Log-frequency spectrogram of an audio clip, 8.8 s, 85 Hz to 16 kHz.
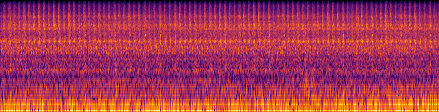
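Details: V8 after compression test, spark plugs and plug wires refitted and coil/distributor ignition reconnected; loud steady run with uneven low throb and no clean rhythm; backfiring/rough running persists, cause unconfirmed.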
